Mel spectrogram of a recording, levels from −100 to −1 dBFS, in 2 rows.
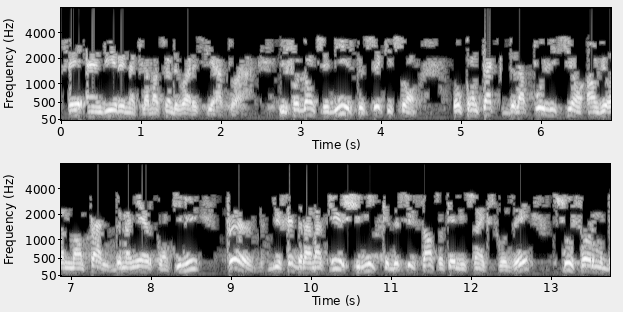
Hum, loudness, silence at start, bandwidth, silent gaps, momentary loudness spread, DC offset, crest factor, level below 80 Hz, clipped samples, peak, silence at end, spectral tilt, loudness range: none; -12 LUFS; 0 s; 3.8 kHz; none; 6 LU; under 0.1%; 12 dB; -64 dBFS; under 0.1%; 0 dBFS; 0 s; -7 dB/octave; 2 LU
